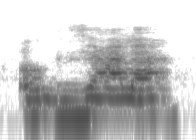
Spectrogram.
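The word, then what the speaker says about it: Oxalá: Oshala, how do they pronounce it in Portuguese? Oxala.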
